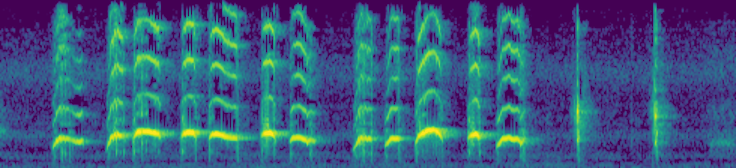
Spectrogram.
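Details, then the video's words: Pet cockatiel whistling melodies in a mash-up: about a dozen clear whistled notes, rising and falling slightly, followed by two short sharp clicks. "whistling cockatiel"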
